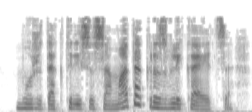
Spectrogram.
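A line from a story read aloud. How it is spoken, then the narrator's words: Skeptical snort. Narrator (Russian): хмыкнул Макс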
